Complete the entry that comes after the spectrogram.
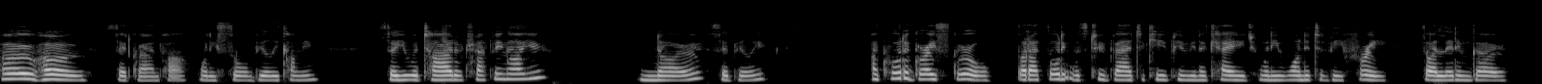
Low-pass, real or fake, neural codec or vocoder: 7.2 kHz; real; none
